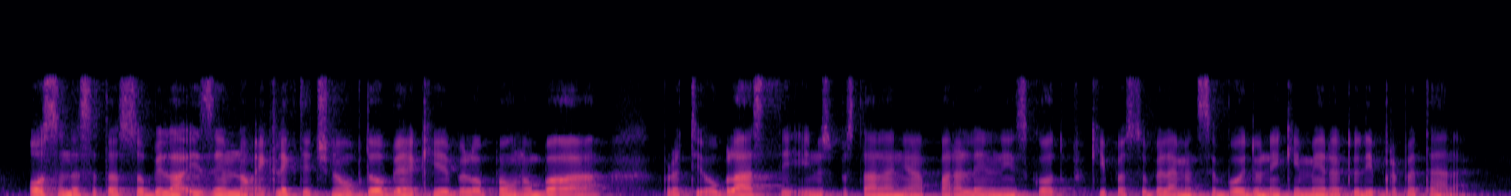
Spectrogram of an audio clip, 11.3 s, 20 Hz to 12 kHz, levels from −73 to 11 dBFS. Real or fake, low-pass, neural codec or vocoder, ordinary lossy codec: fake; 7.2 kHz; codec, 16 kHz, 0.9 kbps, LongCat-Audio-Codec; none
